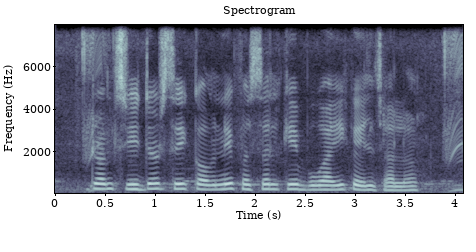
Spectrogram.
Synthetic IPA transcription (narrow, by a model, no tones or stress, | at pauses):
ʈɾə̃mpsiːɖəɾsekəʊnepʰəsəlkebʊaːikɐɪld͡ʒaːlaː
